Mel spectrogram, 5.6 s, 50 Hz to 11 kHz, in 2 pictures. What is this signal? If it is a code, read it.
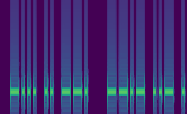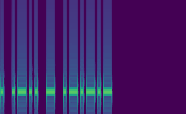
Morse code, heard as a keyed tone, about 28 wpm, 700 Hz. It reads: BIG QUILT.
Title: Pangram Challenge v2 - 28wpm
